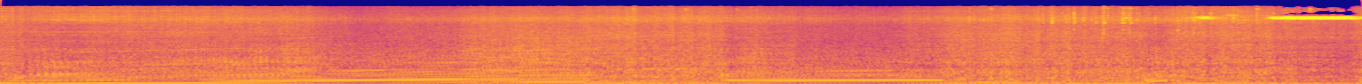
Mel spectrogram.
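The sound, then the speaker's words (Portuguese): An Alfa Romeo car engine revs hard with a deep, growling exhaust, pitch climbing and falling through several gear changes, loud with no talking. “esse som, a proximidade dos pedais, esse som do escape.”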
